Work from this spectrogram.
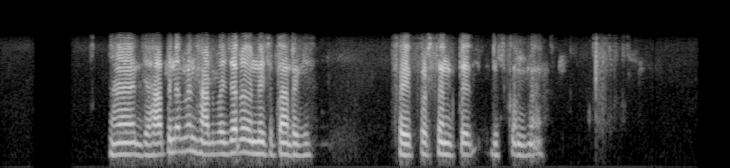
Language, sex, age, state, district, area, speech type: Santali, male, 18-30, West Bengal, Birbhum, rural, conversation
